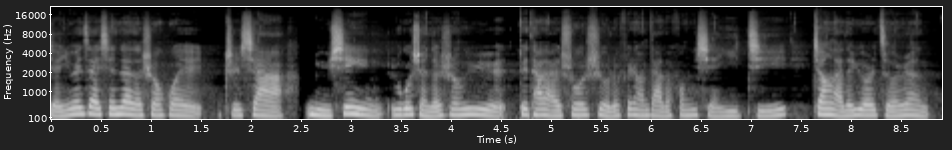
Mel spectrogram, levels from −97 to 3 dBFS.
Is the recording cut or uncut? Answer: uncut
